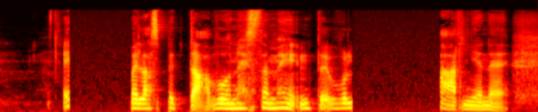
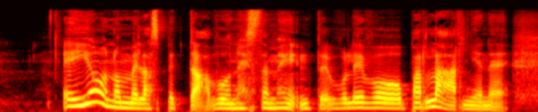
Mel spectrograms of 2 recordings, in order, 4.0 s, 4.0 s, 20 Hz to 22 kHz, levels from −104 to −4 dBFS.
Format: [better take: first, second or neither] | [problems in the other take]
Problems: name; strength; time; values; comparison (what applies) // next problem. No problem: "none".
second | audio cutting out; at 0.5 s and at 2.5 s for 0.5 s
